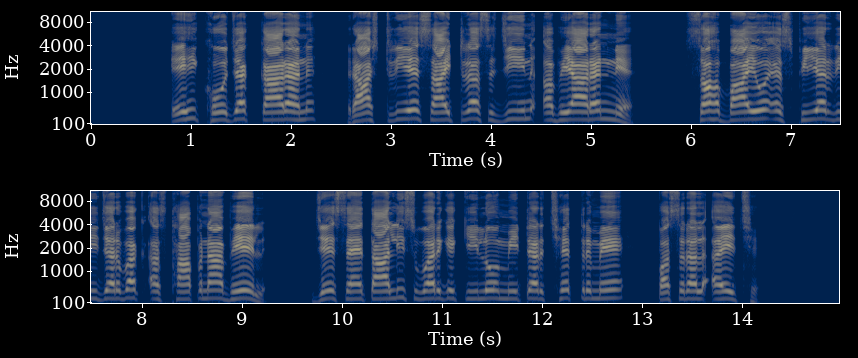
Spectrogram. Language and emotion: Maithili, neutral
